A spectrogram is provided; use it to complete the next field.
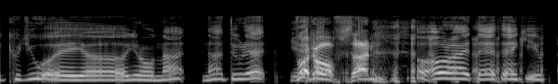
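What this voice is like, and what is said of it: Mr. Creosote impression. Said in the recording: “What accent did you just give that pig? ... I think he was that guy from Monty Python and the Quest for the Monty Python: The Meaning of Life, who was eating the thin mint wafer. ... Oh, Mr. Creosote. ... Seems like a good accent for a pig.”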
